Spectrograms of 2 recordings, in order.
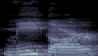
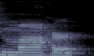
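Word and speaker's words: Meagher: But it's Thomas Francis, and if you were reading it, you would say Megar or Megar, but that's not how you say it in English. It's like Thomas Maher. I think it's Maher.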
